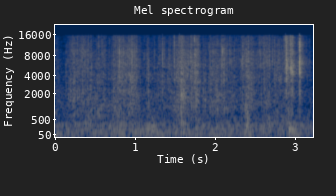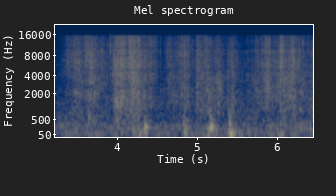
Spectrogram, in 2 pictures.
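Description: Thin clear plastic bag crinkling and rustling as a folded micromink fleece blanket is pulled out of it, with one brief, louder crackle about halfway through.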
